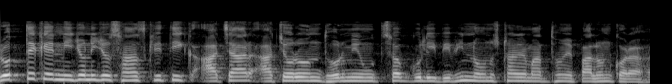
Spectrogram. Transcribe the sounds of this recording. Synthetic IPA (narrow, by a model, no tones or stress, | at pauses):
pɾot̪ːekenid͡ʑonid͡ʑoʃaŋskɾit̪ikat͡ɕaɾat͡ɕoɾond̪ʱoɾmiut̪ʃɔb̚ɡulibibʱinːoonuʃʈʰaneɾmad̪ʱːomepalonkɔɾaɦɔe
